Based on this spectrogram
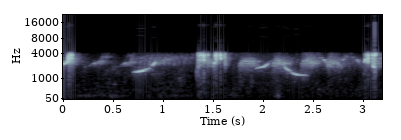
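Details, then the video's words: Lovebird singing a dense, unbroken chatter of high squeaky, buzzy notes mixed with short sliding whistles and sharp clicks, loud and hurried throughout. "kicau burung Lovebird"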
